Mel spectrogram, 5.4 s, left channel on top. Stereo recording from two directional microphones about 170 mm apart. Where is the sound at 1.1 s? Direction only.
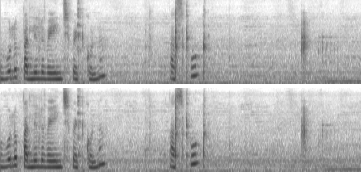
5° right (ahead or behind).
